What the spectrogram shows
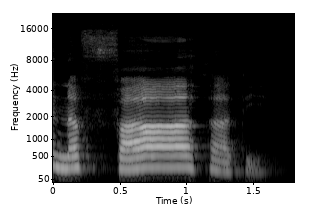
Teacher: نفاثاتی 2 counts تک یا تھوڑا کھینچ کر پڑھنا ہے اس حرف اس لفظ کو. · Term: کھڑا زبر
